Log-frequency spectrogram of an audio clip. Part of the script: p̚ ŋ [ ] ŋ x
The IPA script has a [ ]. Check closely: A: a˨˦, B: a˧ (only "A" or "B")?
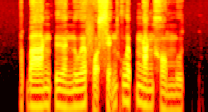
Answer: B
